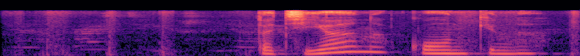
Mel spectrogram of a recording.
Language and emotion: Russian, neutral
